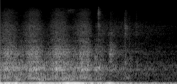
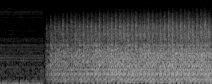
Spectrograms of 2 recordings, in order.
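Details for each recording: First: 2004 JCB 2CX (212S) with Perkins Tier 2 diesel and Bosch injection pump, after glow plugs: deep, rhythmic cranking thumps that slow without firing. The no start was ultimately traced to a leaking fuel sediment bowl admitting air and losing prime; a weak electric lift pump was also replaced. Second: 2004 JCB 2CX (212S) with Perkins Tier 2 diesel, started from the cab after the electric lift pump was replaced: it catches within a second and settles into a steady, even idle clatter with no misses. The sediment bowl now stays full of fuel. Normal diesel idle.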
